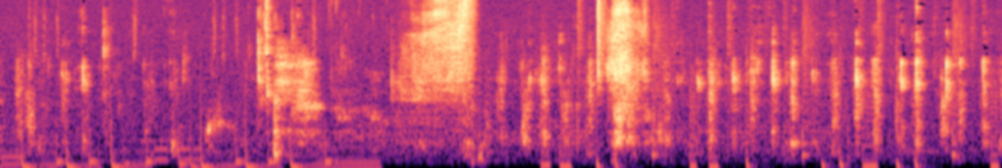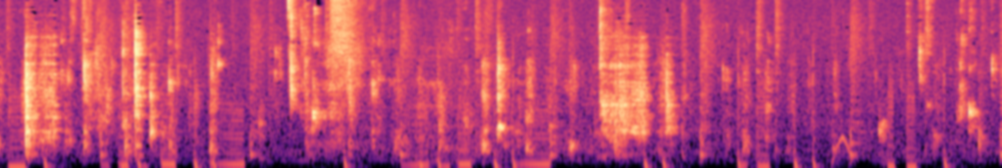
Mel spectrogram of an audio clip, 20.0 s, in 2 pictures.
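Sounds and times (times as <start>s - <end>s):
person chewing noodles: 1.6s - 17.8s
wet mouth smacks and clicks: 1.7s - 3.4s, 12.8s - 14.4s
short hissing breath: 3.9s - 4.8s, 6.0s - 6.8s, 13.2s - 13.8s.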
